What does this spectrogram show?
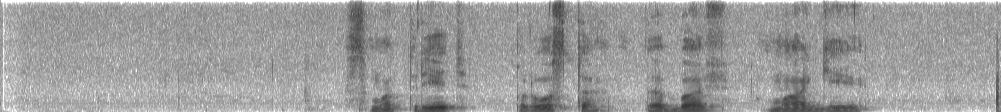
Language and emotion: Russian, neutral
